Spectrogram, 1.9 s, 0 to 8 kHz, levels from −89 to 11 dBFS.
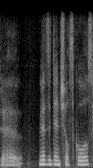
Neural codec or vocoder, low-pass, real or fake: codec, 16 kHz in and 24 kHz out, 0.8 kbps, FocalCodec, streaming, 65536 codes; 7.2 kHz; fake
